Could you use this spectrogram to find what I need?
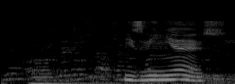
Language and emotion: Russian, neutral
